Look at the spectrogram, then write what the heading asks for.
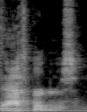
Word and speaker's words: Asperger's: Like you don't soften that G. It's Asperger's.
